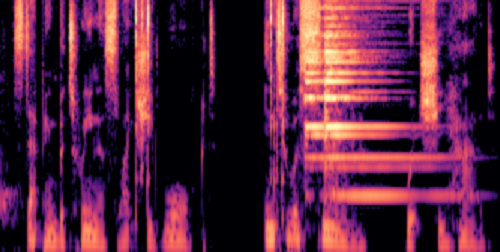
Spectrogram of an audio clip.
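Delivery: plain reading voice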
